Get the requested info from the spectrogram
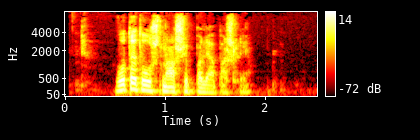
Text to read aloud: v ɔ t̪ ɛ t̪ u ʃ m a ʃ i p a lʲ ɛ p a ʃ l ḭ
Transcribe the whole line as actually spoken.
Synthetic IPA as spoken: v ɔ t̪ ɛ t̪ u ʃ n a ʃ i p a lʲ a p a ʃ l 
